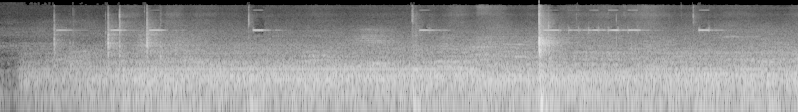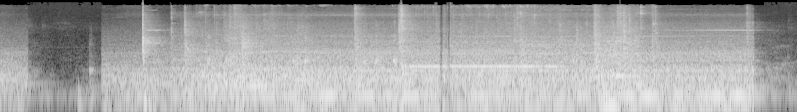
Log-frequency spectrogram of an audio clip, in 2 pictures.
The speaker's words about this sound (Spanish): La impresora. ¡Correcto! ¡La impresora!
